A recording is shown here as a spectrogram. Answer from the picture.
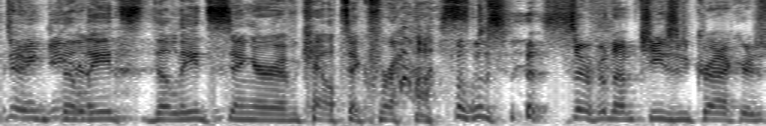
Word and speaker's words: Celtic Frost: Yeah, Celtic Frost. Yeah. Hey, you said it right. Yeah, fuck you. You can say it correctly, bastard.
